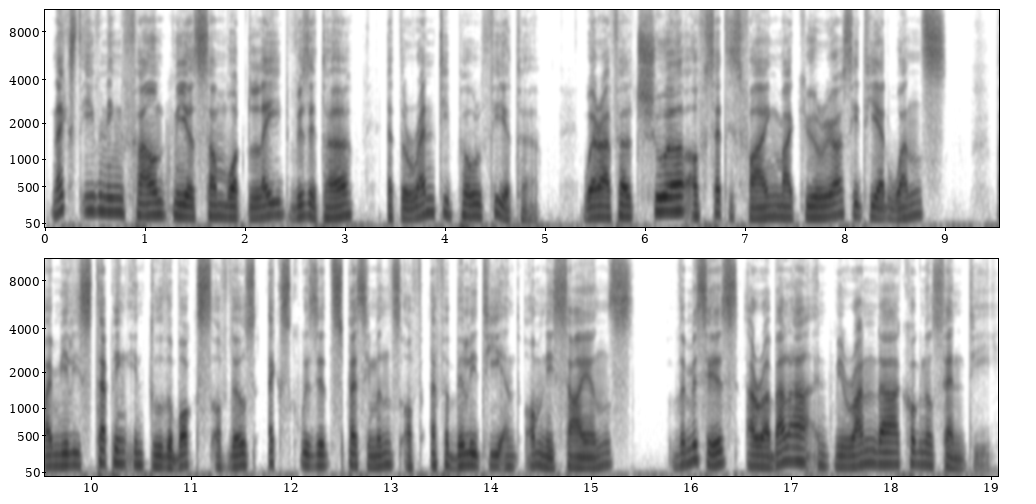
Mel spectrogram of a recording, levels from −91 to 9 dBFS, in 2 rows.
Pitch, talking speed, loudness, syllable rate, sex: 125 Hz, 130 wpm, -19 LUFS, 5.0 syllables/s, male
